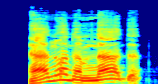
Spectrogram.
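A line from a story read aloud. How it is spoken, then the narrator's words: Trying to sob. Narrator (Russian): попробовала вновь разрыдаться Рахиль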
